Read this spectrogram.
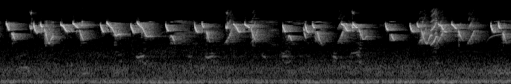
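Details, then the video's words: Saffron finch, female calls and male song aimed at rousing a pet bird; rapid, regularly spaced high notes in a steady chattering stream lasting the whole stretch. "Foguea seu Canário da Terra com Esse Piado de Fêmea e o Macho Cantando"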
